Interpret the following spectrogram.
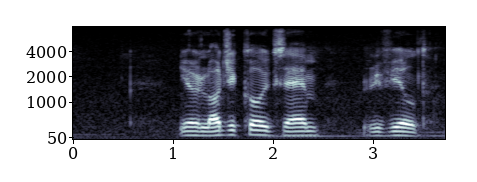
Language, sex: English, male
